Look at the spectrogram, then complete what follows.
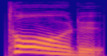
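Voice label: "tooru", Japanese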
